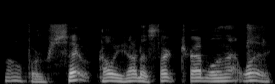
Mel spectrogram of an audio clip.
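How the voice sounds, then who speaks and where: A man's voice: fairly high pitch, fairly quick. A man chatting casually as a player in a tabletop roleplaying game, heard through a dull recording. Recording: dull, lo-fi voice with background noise.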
